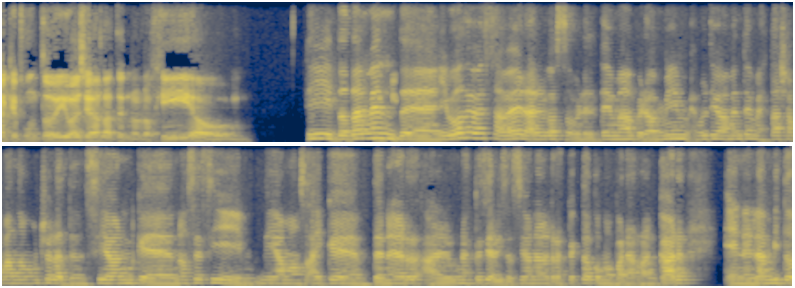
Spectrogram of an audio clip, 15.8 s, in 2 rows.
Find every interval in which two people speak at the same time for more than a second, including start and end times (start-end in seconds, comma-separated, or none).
none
